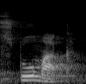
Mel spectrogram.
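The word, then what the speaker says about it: stomach: যেমন হচ্ছে স্টোমাক, স্টোমাক, দেখো স্টোমাক, ক আসে উচ্চারণটা, স্টোমাক হচ্ছে মোনার্ক, হ্যাঁ সিএইচ আসে কিন্তু কর মতো উচ্চারণ আসে মোনার্ক, এরকম আসে।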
